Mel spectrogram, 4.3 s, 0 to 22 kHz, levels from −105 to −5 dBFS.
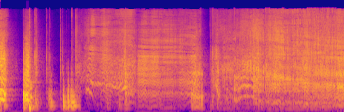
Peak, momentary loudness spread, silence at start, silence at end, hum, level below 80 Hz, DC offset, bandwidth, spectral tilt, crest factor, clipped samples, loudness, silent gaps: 0 dBFS; 9 LU; 0 s; 0 s; none; -54 dBFS; under 0.1%; 17.5 kHz; -1.5 dB/octave; 22 dB; under 0.1%; -20 LUFS; none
